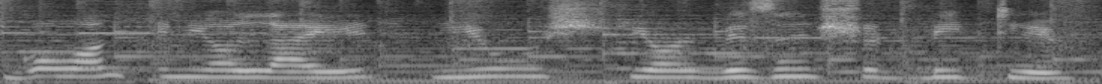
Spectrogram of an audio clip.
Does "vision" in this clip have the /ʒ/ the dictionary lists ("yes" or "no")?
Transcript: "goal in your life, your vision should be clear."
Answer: no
